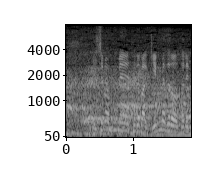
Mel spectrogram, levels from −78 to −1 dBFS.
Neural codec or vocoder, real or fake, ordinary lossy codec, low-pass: none; real; none; none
